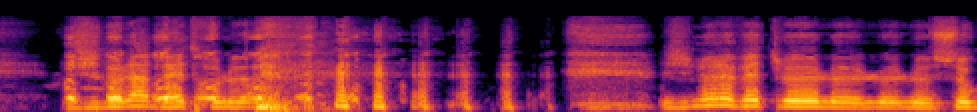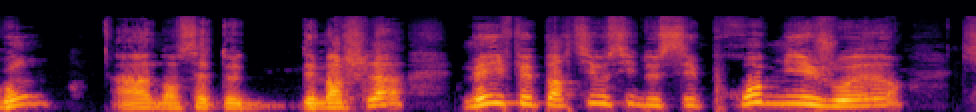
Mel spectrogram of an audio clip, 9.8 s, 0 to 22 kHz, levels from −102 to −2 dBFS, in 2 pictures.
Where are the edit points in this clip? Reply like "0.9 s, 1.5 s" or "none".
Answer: 5.7 s

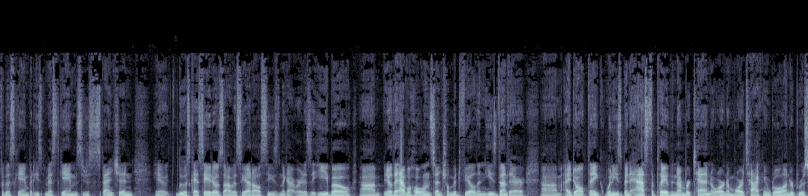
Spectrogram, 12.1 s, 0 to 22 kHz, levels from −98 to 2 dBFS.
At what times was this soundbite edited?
5.3 s, 7.6 s, 8.0 s

